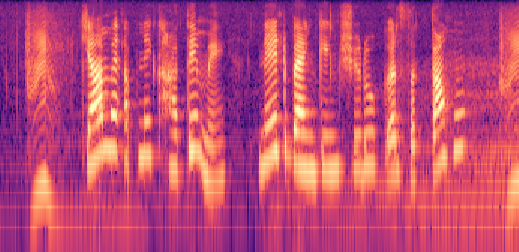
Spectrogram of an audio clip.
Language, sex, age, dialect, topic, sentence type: Hindi, female, 18-24, Garhwali, banking, question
